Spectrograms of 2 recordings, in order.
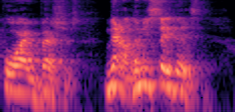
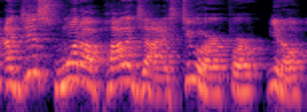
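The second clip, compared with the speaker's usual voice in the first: ordinary talk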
